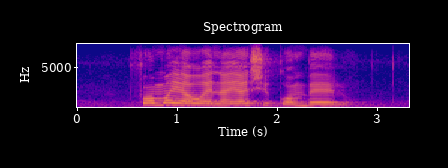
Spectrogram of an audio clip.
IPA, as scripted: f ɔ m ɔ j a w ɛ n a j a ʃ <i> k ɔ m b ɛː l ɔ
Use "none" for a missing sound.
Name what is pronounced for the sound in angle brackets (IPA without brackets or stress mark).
i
